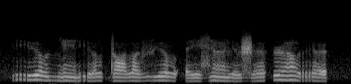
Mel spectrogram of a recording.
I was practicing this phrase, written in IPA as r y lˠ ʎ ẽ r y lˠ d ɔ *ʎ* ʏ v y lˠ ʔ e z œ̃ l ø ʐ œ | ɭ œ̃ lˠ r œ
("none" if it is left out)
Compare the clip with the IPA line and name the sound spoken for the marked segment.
lˠ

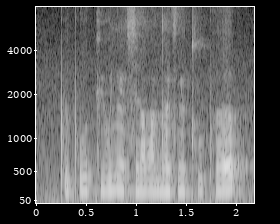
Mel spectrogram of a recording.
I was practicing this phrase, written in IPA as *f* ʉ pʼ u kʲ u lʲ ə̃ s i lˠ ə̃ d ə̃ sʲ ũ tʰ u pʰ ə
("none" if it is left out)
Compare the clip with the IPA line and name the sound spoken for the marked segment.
pʼ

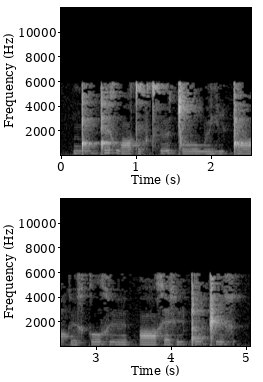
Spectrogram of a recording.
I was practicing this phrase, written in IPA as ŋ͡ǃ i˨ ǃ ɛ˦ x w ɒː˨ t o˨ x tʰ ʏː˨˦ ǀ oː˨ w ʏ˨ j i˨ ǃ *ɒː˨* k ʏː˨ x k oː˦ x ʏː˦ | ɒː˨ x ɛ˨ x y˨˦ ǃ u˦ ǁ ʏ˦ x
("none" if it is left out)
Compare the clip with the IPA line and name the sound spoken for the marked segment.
ɒː˨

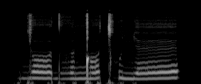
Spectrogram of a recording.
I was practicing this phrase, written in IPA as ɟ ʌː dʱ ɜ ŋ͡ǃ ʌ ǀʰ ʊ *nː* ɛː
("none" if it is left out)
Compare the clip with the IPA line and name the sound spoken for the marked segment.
ɲ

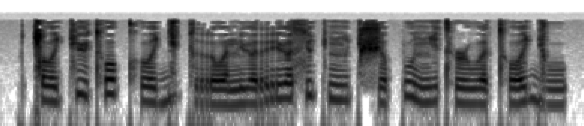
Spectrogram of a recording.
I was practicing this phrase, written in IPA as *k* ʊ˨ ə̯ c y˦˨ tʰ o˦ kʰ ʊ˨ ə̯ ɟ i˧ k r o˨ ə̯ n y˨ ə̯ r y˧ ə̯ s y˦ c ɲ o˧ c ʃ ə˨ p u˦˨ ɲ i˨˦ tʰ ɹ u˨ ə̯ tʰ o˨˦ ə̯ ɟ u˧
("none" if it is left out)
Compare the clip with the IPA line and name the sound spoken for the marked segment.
ǀ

